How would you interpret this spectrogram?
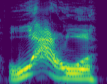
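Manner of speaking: loud, slow, stretched wonder; bad celebrity impression, rising high; Christopher Walken. Movie star reacting to the singing, drawn-out impression. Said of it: "you cut to him going".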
